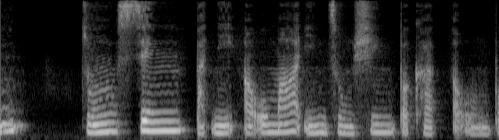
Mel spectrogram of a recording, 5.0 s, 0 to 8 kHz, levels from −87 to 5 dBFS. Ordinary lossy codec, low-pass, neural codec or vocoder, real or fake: none; none; codec, 16 kHz, 0.4 kbps, LongCat-Audio-Codec; fake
